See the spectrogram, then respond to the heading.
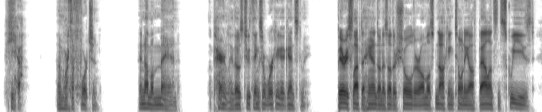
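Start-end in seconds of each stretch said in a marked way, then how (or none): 0.1-6.1 bitter. Acted. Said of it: "Tony gave a harsh laugh".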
